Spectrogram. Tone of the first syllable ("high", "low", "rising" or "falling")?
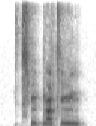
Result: low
